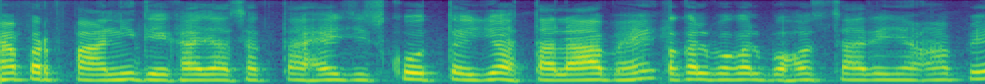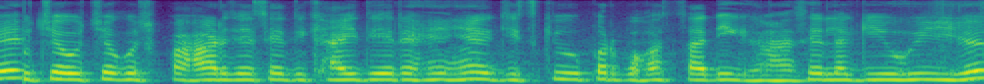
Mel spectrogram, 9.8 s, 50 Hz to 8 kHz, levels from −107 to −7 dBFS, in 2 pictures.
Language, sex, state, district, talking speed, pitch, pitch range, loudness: Hindi, male, Maharashtra, Nagpur, 200 wpm, 210 Hz, 200-220 Hz, -19 LUFS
